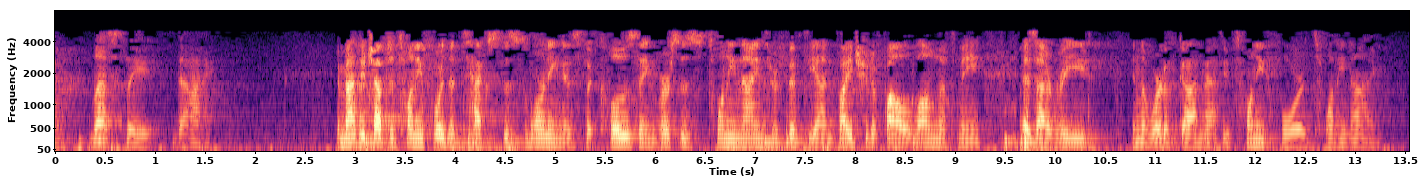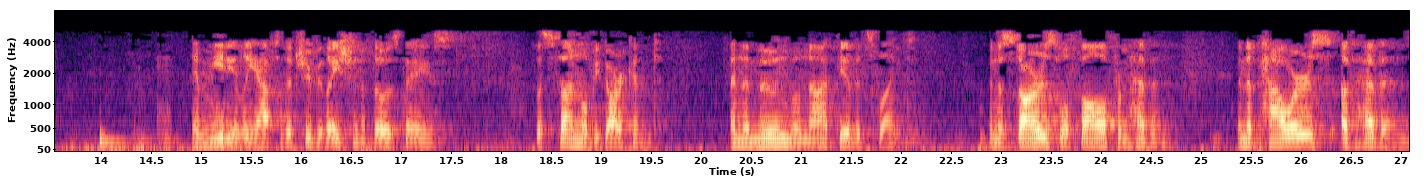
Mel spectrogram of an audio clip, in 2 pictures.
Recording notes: preached at Providence Church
